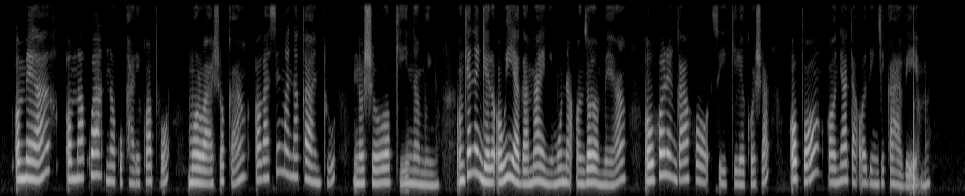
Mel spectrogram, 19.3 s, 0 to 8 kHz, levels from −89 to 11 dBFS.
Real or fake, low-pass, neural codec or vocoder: fake; 7.2 kHz; codec, 16 kHz in and 24 kHz out, 1 kbps, XY-Tokenizer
